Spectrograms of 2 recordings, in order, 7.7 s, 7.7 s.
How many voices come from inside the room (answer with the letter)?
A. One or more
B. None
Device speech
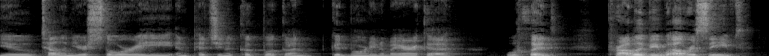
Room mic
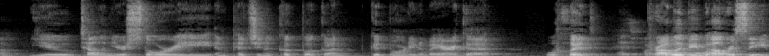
A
